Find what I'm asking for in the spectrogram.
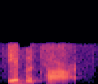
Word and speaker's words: Ibitar: Ibitar. Yeah. – Avatar. – Ibitar with a B.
